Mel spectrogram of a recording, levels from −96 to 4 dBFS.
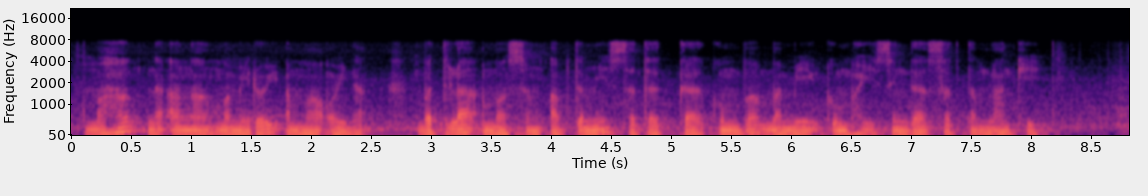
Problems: constant background noise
